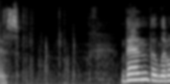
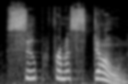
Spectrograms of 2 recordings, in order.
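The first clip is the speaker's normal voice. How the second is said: slow, higher voice full of wonder; old lady voice; 8 semitones higher, much slower than usual. Acted. Little old lady marvelling at her soup, slow and high. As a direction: savour each word in amazement.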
